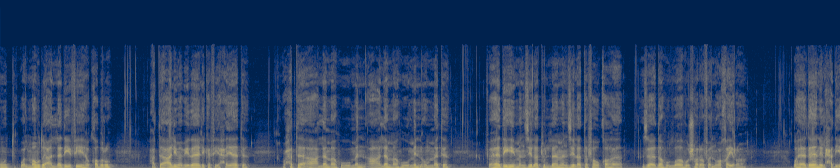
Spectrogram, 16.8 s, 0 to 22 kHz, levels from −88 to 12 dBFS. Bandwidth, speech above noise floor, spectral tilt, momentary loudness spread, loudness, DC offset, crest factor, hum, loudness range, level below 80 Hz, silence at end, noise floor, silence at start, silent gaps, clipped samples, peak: 15.5 kHz; 32 dB; -6 dB/octave; 10 LU; -18 LUFS; 0.8%; 18 dB; none; 3 LU; -54 dBFS; 0 s; -50 dBFS; 0 s; none; under 0.1%; 0 dBFS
